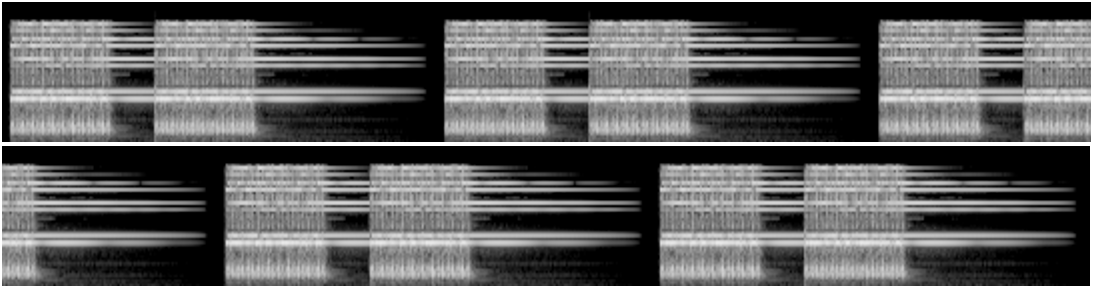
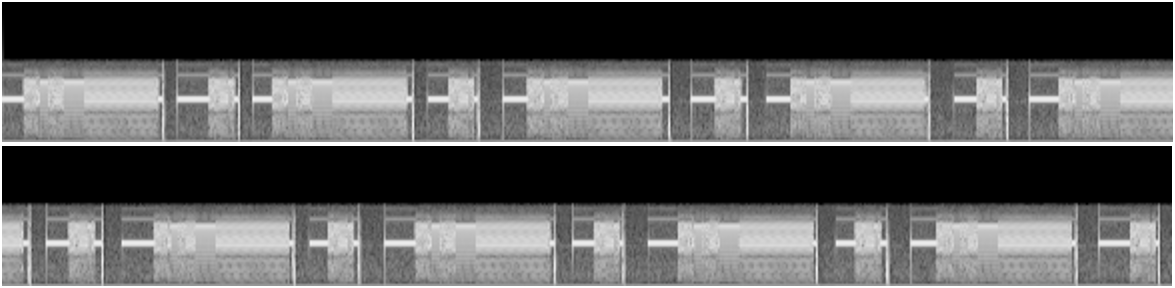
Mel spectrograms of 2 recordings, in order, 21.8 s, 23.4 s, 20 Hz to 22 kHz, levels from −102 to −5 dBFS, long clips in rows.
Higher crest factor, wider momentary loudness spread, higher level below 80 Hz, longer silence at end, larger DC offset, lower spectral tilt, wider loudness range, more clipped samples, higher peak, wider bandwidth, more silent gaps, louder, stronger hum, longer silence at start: about the same, 16 dB vs 16 dB; first, 15 LU vs 2 LU; second, -76 dBFS vs -58 dBFS; first, 0.6 s vs 0.15 s; second, under 0.1% vs 1%; second, 4 dB/octave vs -6.5 dB/octave; first, 3 LU vs 0 LU; neither; about the same, 0 dBFS vs 0 dBFS; first, 12.5 kHz vs 4 kHz; first, 4.24-4.41 s, 8.58-8.76 s, 12.93-13.10 s, 17.27-17.45 s vs none; about the same, -13 LUFS vs -14 LUFS; neither; about the same, 0.1 s vs 0 s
